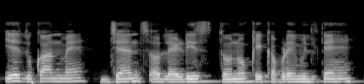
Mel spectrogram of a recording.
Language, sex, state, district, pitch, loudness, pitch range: Hindi, male, Jharkhand, Deoghar, 130 Hz, -15 LUFS, 125-140 Hz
